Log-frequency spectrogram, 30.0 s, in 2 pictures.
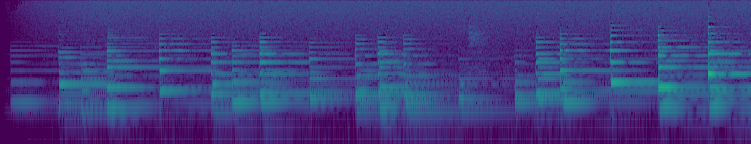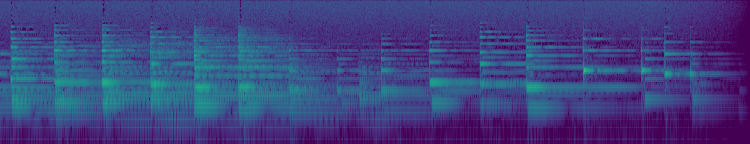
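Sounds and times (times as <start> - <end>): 
piano bagatelle in E flat major: 0.1 - 30.0.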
